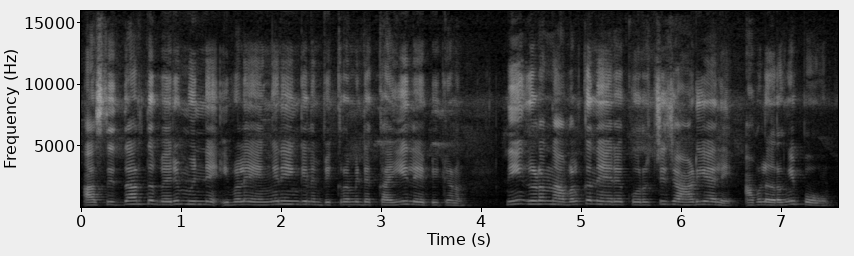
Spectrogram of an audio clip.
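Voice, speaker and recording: A woman's voice: fairly high pitch, fairly quick, close to an everyday voice. A woman voicing a scheming middle-aged uncle who scolds harshly in private and speaks sweetly in company, in a storybook reading. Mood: harsh scolding.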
